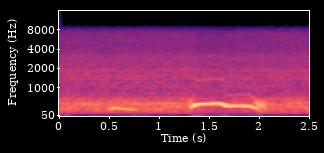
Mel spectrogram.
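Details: Eurasian eagle-owl, probably female, calling at the nest scrape in the Eifel, Germany, on 22 September 2014. A soft short low note is followed by a loud, long hoarse call that stays level, then dips and wavers before ending.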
